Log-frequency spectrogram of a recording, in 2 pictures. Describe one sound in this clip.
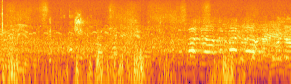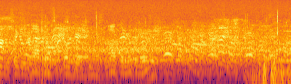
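Young men shout and call to each other across an open field, some way off.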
